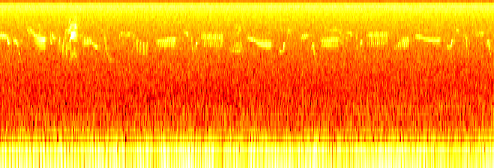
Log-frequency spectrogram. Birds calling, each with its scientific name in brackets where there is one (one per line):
Eurasian Skylark (Alauda arvensis)
Hawaii Amakihi (Chlorodrepanis virens)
